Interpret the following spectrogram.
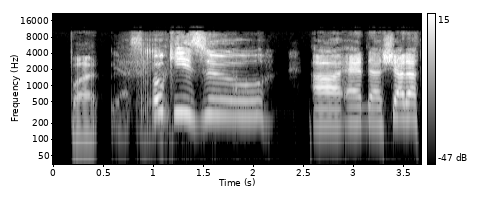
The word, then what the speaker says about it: Butte: We're going to call it Butte. Butte. B-U-T-T-E. Okay, whatever the county that is. You said Butte.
